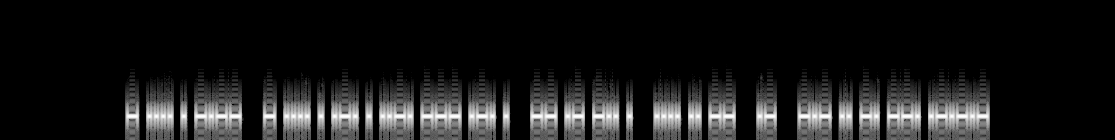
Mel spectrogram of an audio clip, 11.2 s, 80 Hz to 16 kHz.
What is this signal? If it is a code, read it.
Morse code, heard as a keyed tone, about 36 wpm, 700 Hz. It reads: THEY THEREFORE MADE HIM A KING.
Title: Sentences from Top 1000 Words - Review Part 5 - 35wpm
